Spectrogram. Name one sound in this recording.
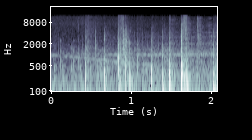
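A pickaxe chips at stone.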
